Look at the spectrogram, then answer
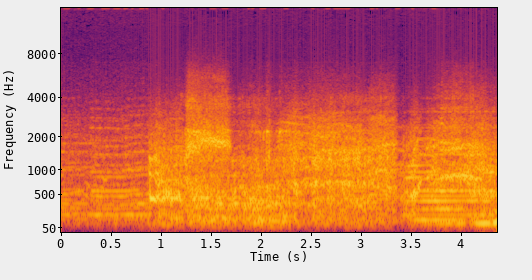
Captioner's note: growling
